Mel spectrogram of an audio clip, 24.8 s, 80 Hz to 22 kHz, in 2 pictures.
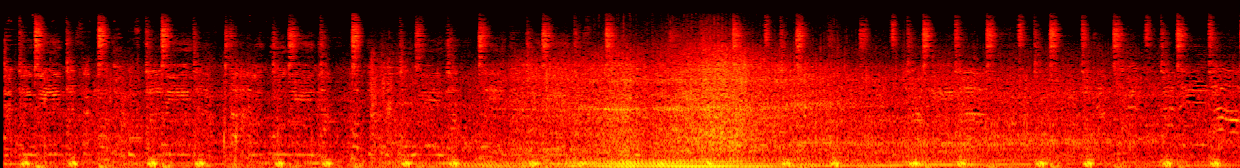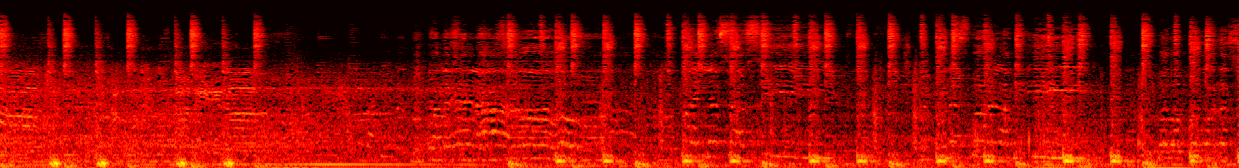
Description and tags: Feild record of gathered people around a popular market located in La Balanza, Lima, Perú. Recorder with a NTG-2 Rode Microphone along with a TASCAM DR 100 Mkii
